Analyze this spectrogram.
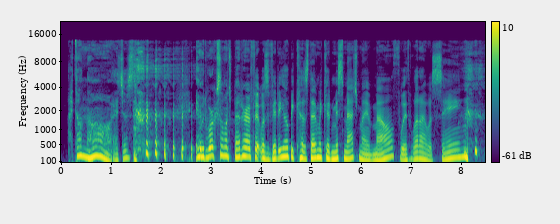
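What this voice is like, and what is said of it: Imitates another person's voice. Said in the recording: “doing a Tommy Wiseau impression”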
